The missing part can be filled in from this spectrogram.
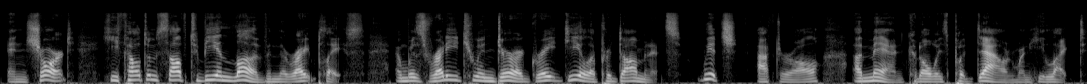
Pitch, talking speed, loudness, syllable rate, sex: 150 Hz, 195 wpm, -22 LUFS, 4.9 syllables/s, male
